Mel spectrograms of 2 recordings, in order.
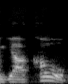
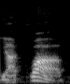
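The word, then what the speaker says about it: יעקב: is uh and I the way I say Jacob or yaakov it's actually yakwa um so I've been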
